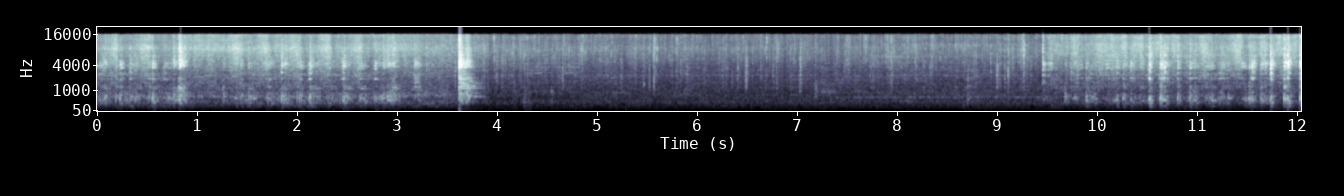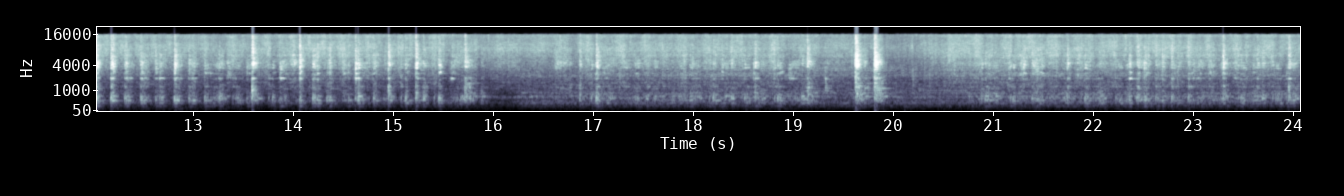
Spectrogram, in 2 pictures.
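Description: Food sizzles and crackles in a hot wok.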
